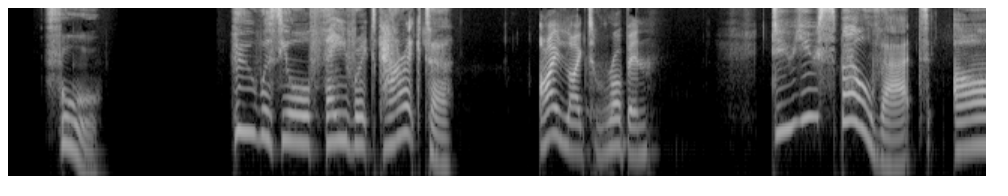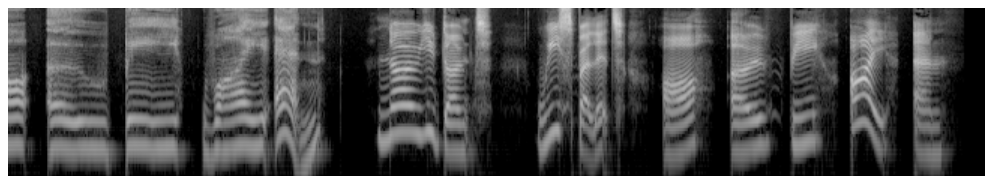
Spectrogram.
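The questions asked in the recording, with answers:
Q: Who was your favourite character?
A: Robin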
